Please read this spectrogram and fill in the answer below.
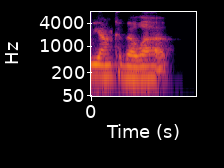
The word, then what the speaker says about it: Biancavilla: Yeah, I mean, on Instagram, I'm at Christine Biancavilla. It's spelled how it is sounded, but anyway.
